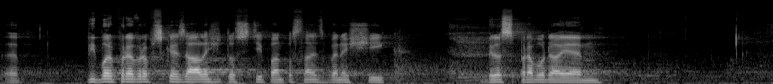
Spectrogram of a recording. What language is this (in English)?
Czech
